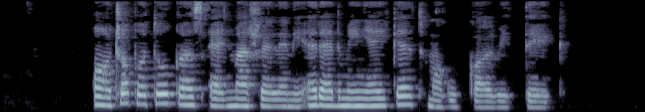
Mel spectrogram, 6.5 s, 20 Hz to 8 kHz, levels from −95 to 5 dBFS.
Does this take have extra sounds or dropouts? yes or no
no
